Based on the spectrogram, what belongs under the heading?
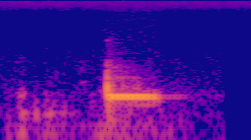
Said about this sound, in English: Can you hear the phone ring?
